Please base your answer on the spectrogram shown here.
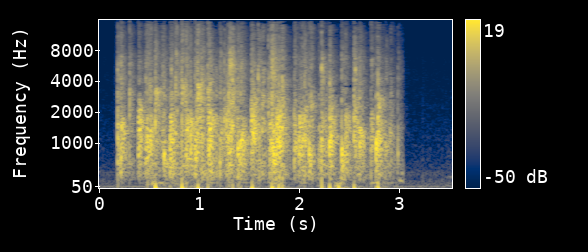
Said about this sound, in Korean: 예, 박수.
